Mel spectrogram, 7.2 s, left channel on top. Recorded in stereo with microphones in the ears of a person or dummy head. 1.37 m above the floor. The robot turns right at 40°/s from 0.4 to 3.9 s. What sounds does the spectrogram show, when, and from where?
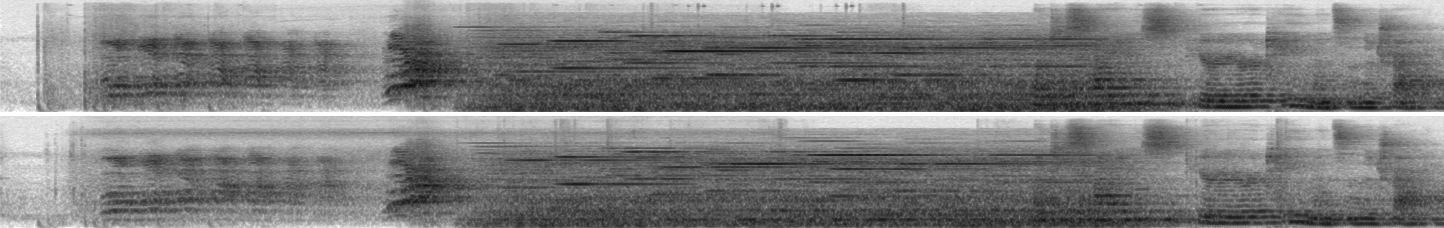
0.5 s laughter: 25° left (ahead or behind), 0.5 m; by 2.2 s 60° left (ahead or behind), 0.5 m
2.3 s a phone ringing: 125° left, 0.7 m; by 5.7 s 170° right, 0.7 m
5.2 s a woman speaking: 5° left (ahead or behind), 0.8 m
